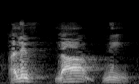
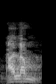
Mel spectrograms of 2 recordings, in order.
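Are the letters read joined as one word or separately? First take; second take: separately; joined. First: Each letter name is said separately. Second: The letters are joined into one short word. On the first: The speaker calls it right. "These are pronounced separately" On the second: The speaker calls it wrong. "Not pronounced as Alif Lam Mim Alam, no"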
